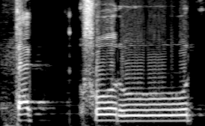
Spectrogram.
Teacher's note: فا کے اوپر پیش ہے، شفتین گول ہوں گے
